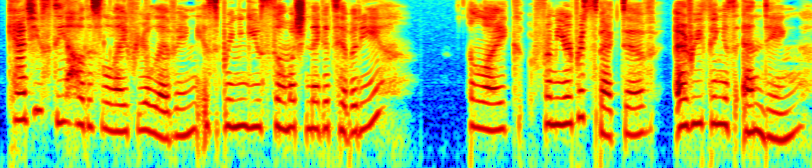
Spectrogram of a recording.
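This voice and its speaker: A woman's voice: high voice, moderate pace, a little mellow, dry recording, natural voice. A woman playing a chatty, sly young female zombie in an ASMR roleplay, talking in a slangy, cajoling, buddy-like way. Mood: coaxing. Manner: casual slangy wheedling, buddy-like.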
